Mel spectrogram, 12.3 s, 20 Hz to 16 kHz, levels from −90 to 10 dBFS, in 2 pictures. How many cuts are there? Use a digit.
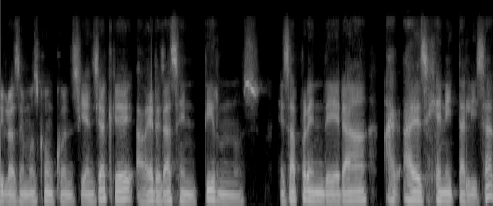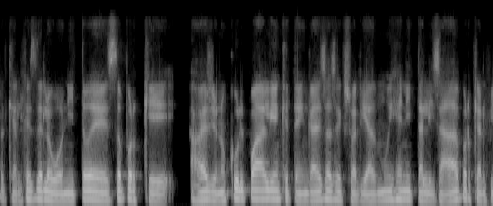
6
